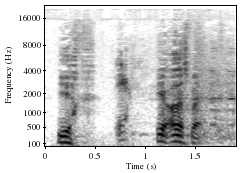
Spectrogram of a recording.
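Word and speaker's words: Björk: Please give her a warm, warm welcome for Bjork.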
